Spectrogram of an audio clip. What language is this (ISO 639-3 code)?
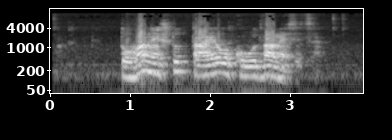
bul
